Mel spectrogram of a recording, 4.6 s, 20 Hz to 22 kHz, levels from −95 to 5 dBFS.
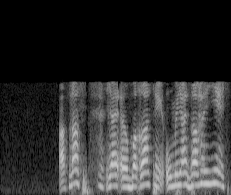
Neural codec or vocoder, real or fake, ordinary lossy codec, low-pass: none; real; AAC, 16 kbps; 7.2 kHz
